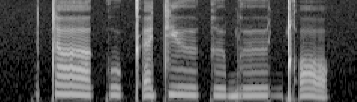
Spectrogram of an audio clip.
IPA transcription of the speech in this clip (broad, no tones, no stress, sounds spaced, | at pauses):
t ɐː k u kʼ ɛ tʲ ɨː k ɨ b ɨː ǃʼ ɔ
